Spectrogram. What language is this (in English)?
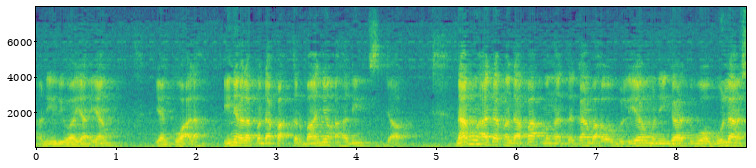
Malay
